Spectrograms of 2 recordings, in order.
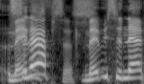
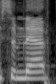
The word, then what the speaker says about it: synapse: It's like synapses. Maybe synaptis is Synapse.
